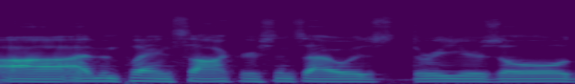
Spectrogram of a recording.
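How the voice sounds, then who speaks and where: This is a man speaking. His pitch is fairly low. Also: very clean recording, silent background. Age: 20s. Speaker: fitness podcast co-host and coach. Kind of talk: casual chat.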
